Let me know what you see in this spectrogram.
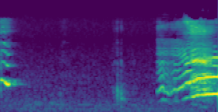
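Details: Baby girl crying despite her father trying everything to soothe her: a brief squeal, a pause, then a rising high-pitched wail; ordinary infant crying.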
